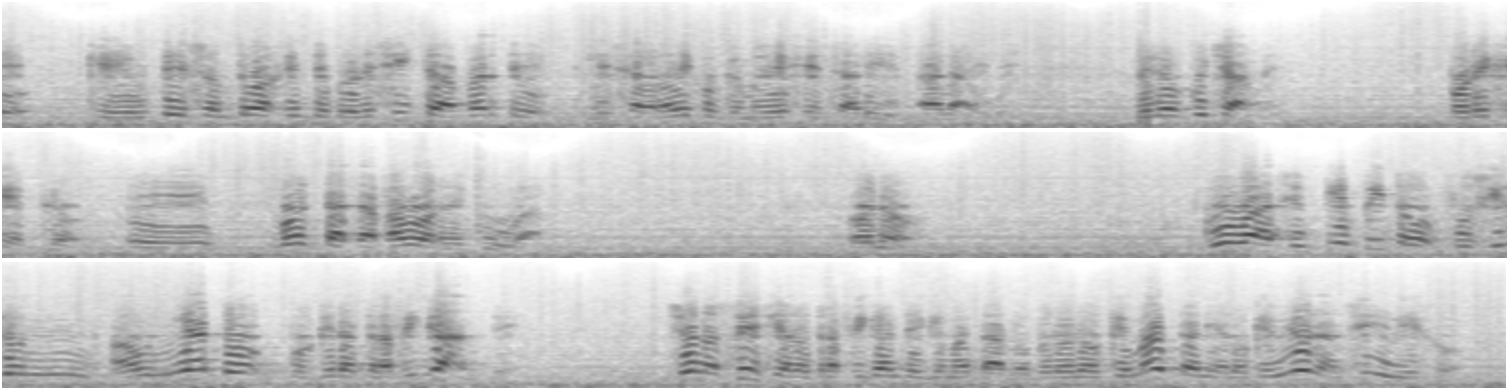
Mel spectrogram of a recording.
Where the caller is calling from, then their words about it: Buenos Aires, Argentina; Sí, te hablo de acá del garaje de Almagro.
